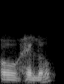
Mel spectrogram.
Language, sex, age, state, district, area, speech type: Bodo, male, 30-45, Assam, Kokrajhar, urban, conversation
